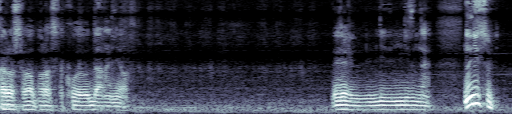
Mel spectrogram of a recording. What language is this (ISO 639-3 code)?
rus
